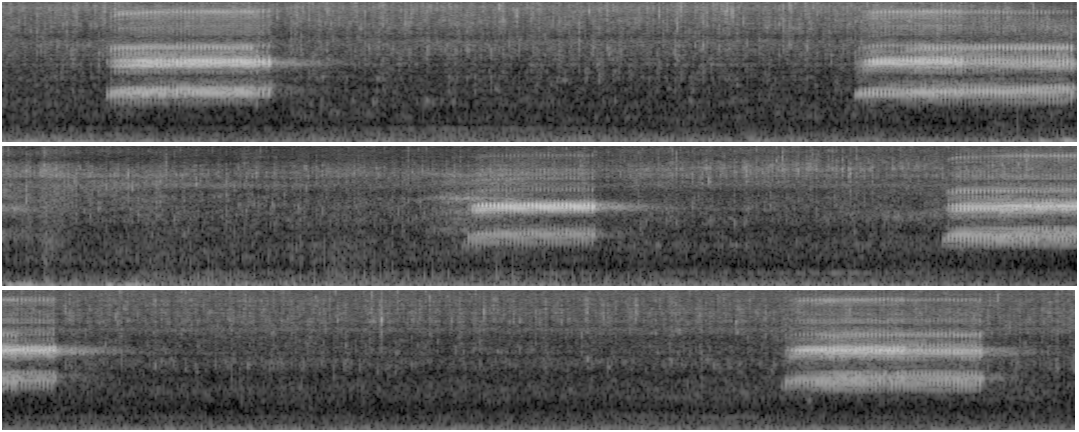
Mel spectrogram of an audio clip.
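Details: Frogs calling from a pond at night: buzzy, harmonic croaks about a second long, arriving in five separate bursts a few seconds apart over faint background hiss.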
